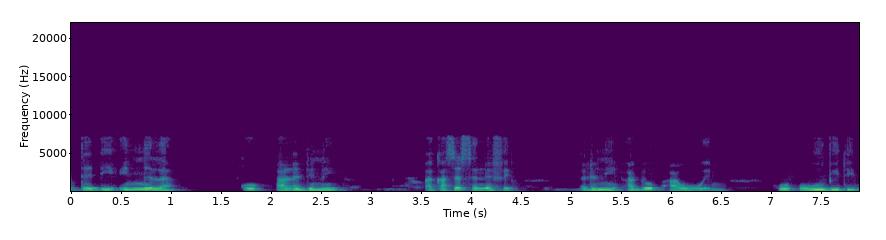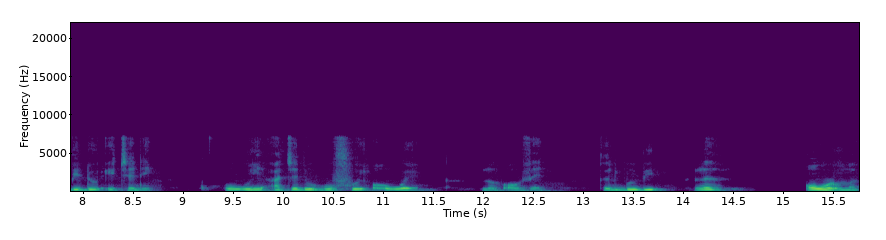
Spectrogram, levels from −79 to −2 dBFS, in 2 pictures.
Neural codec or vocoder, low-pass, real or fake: codec, 16 kHz, 0.8 kbps, ZipCodec; 7.2 kHz; fake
